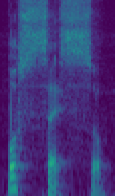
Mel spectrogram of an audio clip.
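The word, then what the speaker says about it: possesso: So a simple syllable s vowel when it's double think of the word possession we would say and we do say posesso because it's double the only sound would be when it's followed by a voiceless letter stat when it follows a consonant.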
